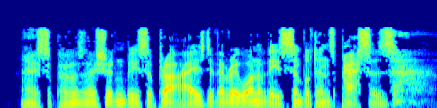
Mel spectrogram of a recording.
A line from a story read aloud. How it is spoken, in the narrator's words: the hawk-nosed man muttered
